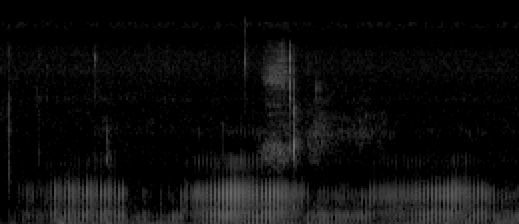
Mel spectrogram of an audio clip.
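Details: Lynx purring while calm and falling asleep in a home, a deep rhythmic rumble swelling and easing in waves, roughly four pulses a second, with light rustling above.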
